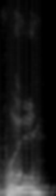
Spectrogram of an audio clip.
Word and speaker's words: Reu: Reu. Okay, Reu, I was right. Genesis 11 and 19. And Peleg lived after he begat Reu 209 years, and begot sons and daughters. Genesis 11 and 20. And Reu lived 230 years, and begot Serug.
